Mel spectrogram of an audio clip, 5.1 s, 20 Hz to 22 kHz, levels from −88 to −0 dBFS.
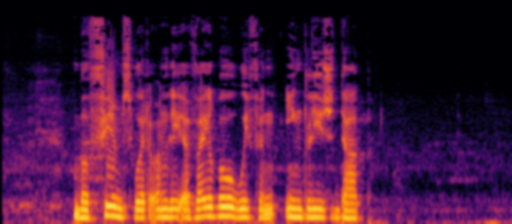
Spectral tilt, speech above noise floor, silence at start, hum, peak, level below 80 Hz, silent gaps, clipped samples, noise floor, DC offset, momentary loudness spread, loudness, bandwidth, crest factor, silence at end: -6.5 dB/octave; 39 dB; 0.5 s; none; -2 dBFS; -40 dBFS; none; under 0.1%; -51 dBFS; under 0.1%; 5 LU; -13 LUFS; 16.5 kHz; 12 dB; 0.15 s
